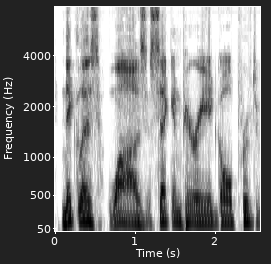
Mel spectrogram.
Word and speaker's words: Roy: No relation to Patrick Roy, which I did look up because I was curious, uh, and that is how you pronounce his name.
